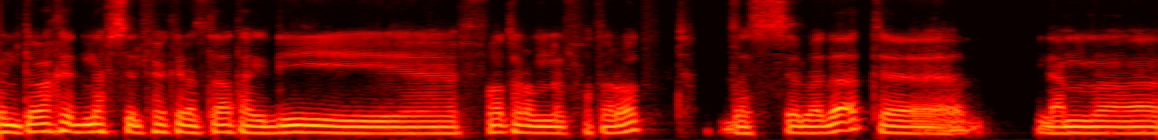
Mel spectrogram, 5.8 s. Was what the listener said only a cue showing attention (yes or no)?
no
